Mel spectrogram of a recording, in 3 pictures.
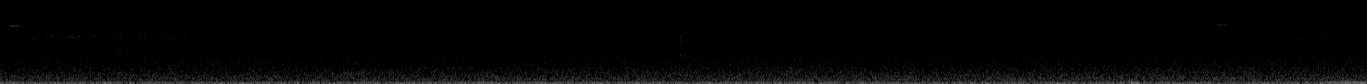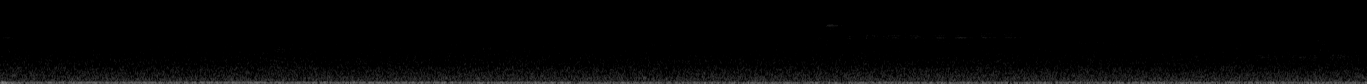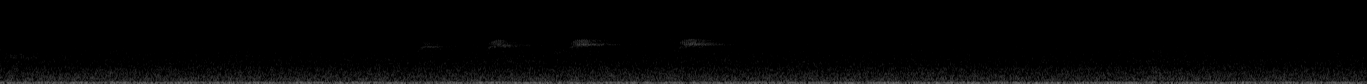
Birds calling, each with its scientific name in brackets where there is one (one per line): Great Crested Flycatcher (Myiarchus crinitus)
Black-capped Chickadee (Poecile atricapillus)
